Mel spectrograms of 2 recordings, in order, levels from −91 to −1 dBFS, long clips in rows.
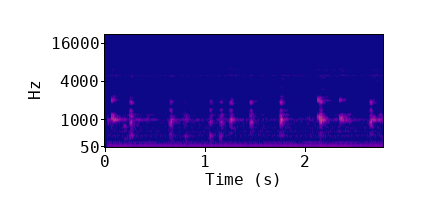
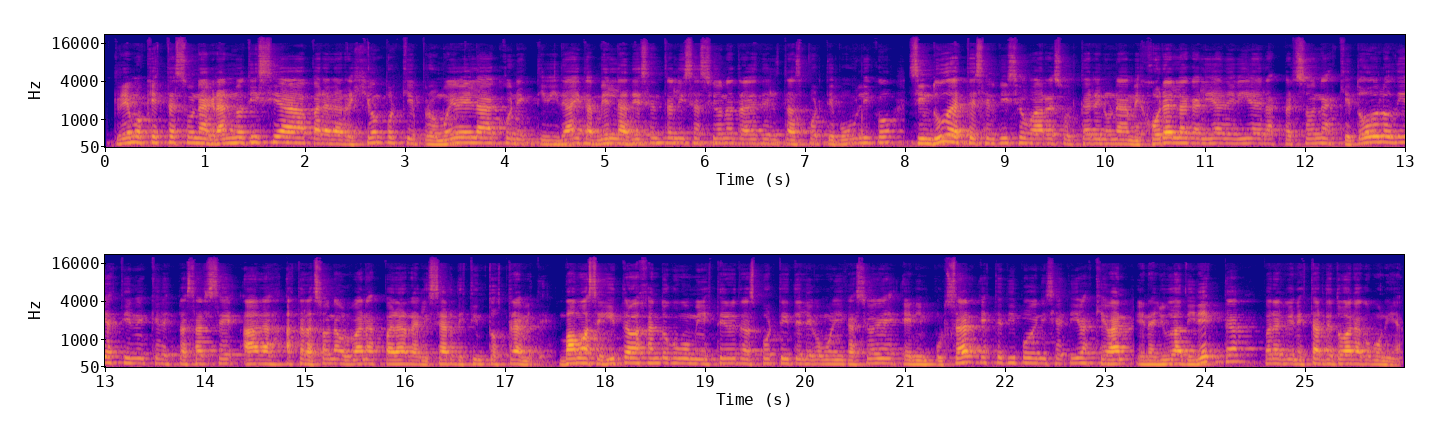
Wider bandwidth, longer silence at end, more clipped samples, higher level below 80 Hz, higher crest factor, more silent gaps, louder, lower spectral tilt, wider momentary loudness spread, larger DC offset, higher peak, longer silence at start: second, 7.2 kHz vs over 20 kHz; about the same, 0 s vs 0 s; neither; second, -80 dBFS vs -54 dBFS; about the same, 24 dB vs 20 dB; neither; second, -62 LUFS vs -26 LUFS; second, -2 dB/octave vs -6 dB/octave; first, 11 LU vs 8 LU; neither; second, -38 dBFS vs -6 dBFS; about the same, 0 s vs 0.05 s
